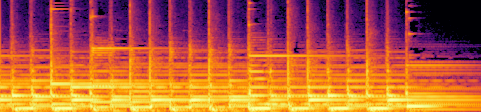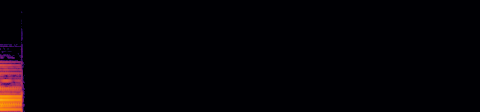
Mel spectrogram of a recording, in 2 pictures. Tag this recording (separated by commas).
Music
